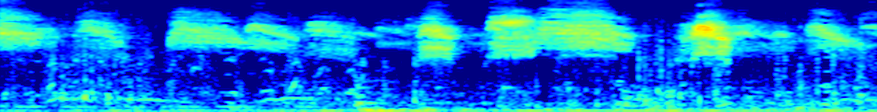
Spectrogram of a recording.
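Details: Starlings at a UK custom-built feeder, adults gathering food for fledglings; grating, buzzy squawks come in a near-continuous series, one louder screech near the end, over a low background rumble.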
